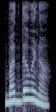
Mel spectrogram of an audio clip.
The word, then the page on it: ಬದ್ದೆವೆಣ್: baddeveṇ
